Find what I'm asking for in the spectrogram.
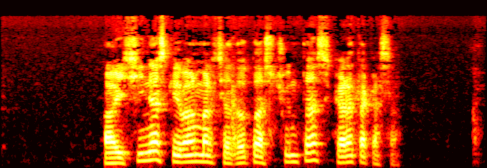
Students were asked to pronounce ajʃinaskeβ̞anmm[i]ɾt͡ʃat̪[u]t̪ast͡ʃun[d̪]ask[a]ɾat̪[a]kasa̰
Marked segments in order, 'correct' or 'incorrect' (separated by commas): incorrect, incorrect, incorrect, correct, correct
